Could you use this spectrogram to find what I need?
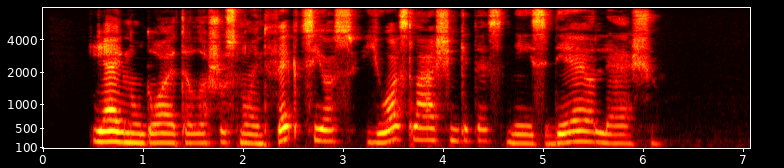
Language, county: Lithuanian, Telšiai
